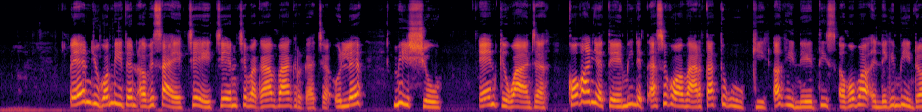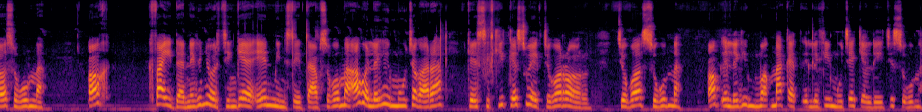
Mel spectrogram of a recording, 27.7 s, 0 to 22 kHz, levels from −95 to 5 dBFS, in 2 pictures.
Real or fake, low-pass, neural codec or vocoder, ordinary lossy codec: real; none; none; none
